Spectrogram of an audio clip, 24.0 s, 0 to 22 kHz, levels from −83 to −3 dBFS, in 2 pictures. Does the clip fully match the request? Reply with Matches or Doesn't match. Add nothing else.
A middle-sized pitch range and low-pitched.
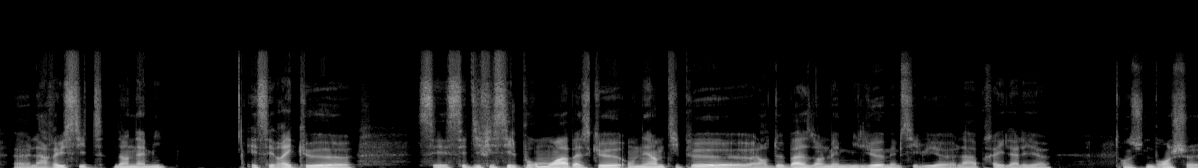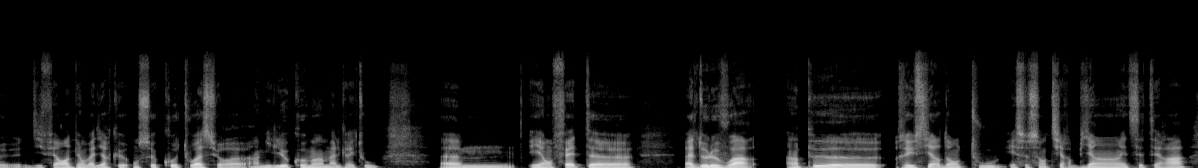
Matches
